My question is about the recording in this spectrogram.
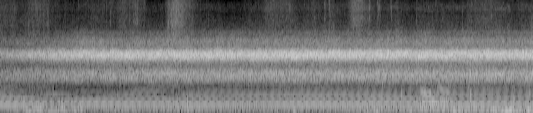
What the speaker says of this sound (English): Okay, we're just about to find the frogs.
